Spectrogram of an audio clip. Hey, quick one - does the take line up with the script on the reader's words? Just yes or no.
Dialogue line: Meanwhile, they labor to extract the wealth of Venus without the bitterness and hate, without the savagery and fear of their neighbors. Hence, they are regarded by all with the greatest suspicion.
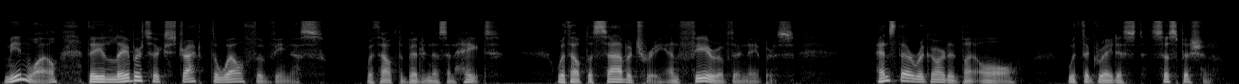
yes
